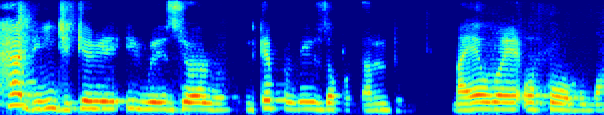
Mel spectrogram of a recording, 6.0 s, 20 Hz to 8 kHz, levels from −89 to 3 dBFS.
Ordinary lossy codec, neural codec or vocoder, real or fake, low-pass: none; codec, 16 kHz, 1 kbps, X-Codec, HuBERT features, trained on general audio; fake; none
